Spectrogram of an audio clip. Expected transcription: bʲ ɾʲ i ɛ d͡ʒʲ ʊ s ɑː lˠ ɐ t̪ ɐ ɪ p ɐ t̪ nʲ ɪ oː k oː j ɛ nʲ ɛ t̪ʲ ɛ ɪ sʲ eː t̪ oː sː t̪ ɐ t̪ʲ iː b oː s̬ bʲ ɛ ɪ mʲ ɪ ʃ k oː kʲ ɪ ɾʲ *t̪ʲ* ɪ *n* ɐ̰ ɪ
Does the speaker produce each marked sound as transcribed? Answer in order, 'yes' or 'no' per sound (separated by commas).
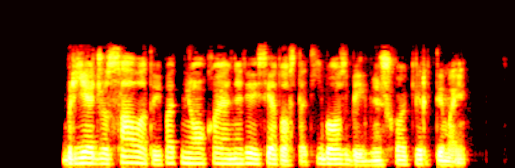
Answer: yes, no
